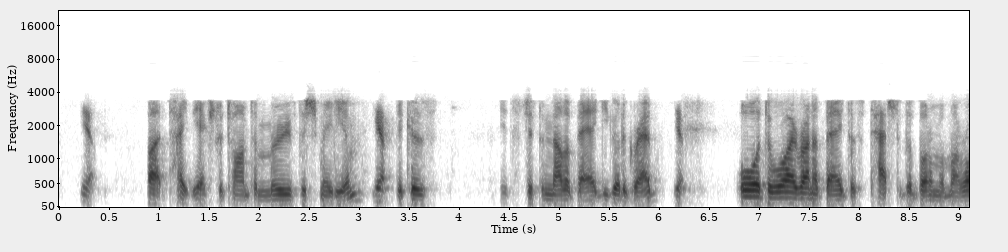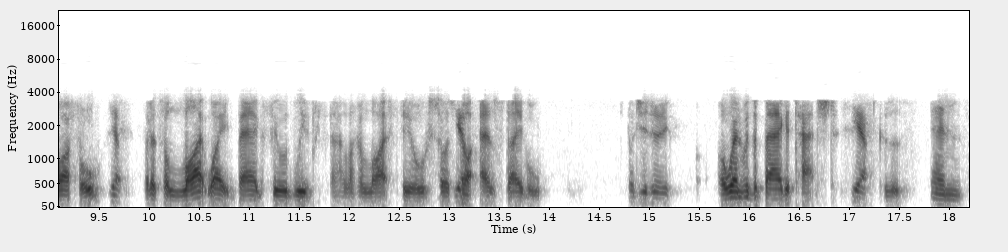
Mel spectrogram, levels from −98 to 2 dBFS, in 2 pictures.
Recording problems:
phone-call audio; poor line; nothing above 3.5 kHz

